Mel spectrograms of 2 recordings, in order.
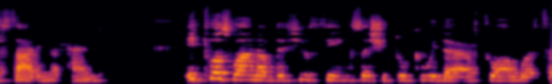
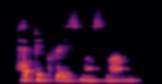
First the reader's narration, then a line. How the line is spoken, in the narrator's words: whispered, so soft she was sure not even Molly could hear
